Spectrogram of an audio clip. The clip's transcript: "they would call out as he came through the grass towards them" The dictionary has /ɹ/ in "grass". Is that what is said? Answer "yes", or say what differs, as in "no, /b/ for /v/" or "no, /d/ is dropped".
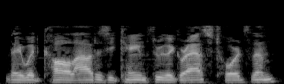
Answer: yes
